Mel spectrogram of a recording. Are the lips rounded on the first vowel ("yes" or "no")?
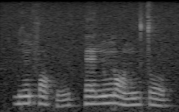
yes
